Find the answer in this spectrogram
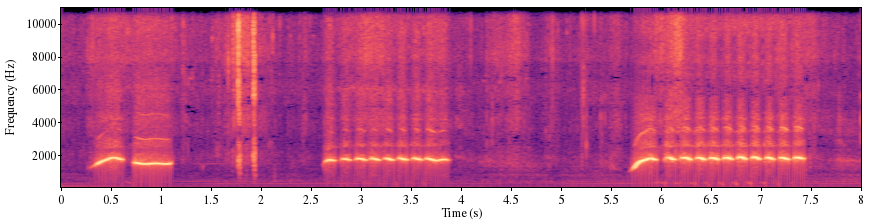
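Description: A whistled recall signal to dogs. It opens with a rising note and a short held note, then comes a run of quick repeated pips at the same pitch, about nine a second, and a second rising note leads into another run of pips.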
